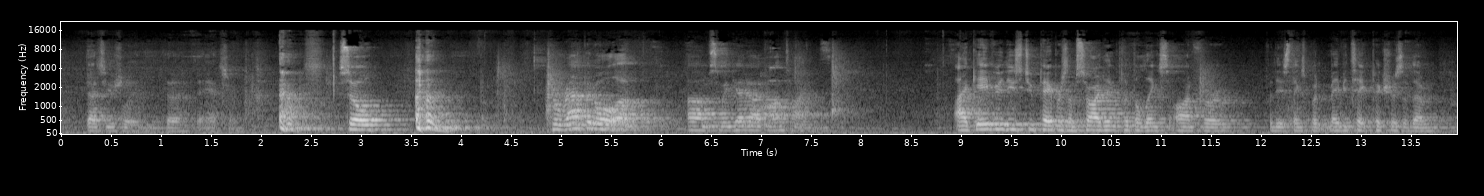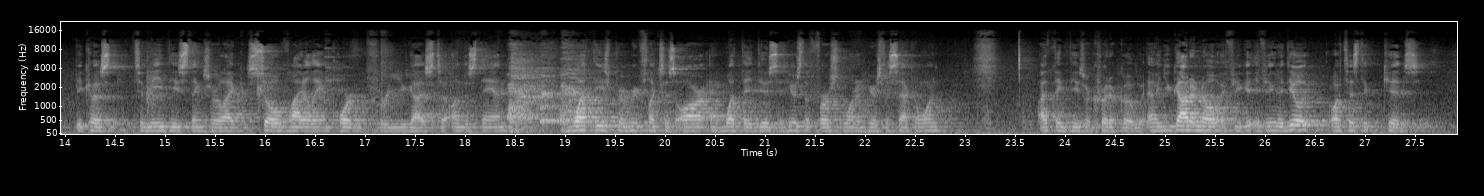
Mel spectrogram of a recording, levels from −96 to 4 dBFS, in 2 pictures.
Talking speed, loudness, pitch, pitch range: 215 wpm, -25 LUFS, 135 Hz, 130-150 Hz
